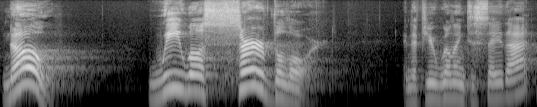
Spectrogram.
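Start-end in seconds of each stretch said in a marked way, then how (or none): 0.0-3.3 loud, slow emphatic vow; people's shout. Acted. People answering Joshua, loud emphatic vow. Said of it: "the people said to Joshua".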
